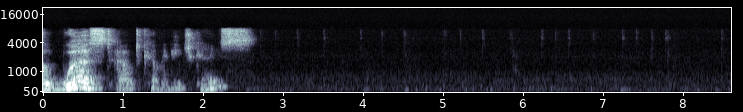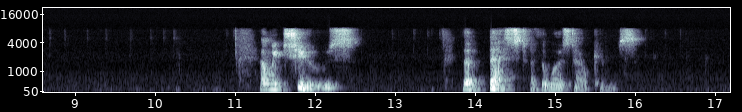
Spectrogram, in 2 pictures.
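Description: An elderly man speaks calmly into a microphone, in short bursts with long pauses.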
